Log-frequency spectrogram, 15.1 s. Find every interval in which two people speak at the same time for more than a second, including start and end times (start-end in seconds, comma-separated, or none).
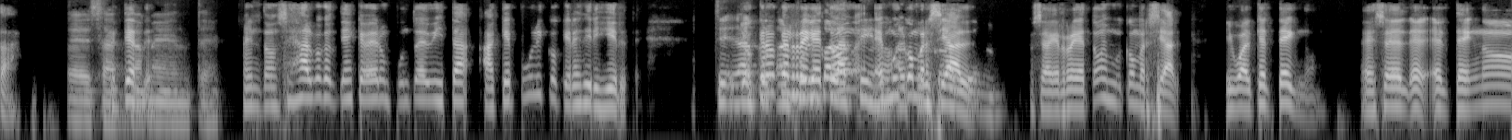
7.2-9.8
